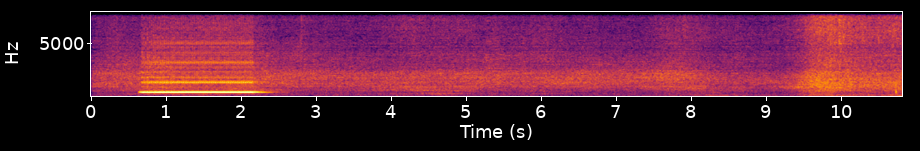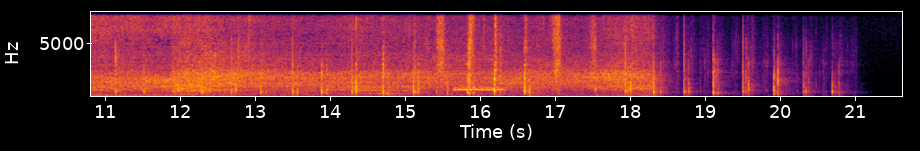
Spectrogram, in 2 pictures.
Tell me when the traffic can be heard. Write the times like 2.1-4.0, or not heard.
0.0-18.4.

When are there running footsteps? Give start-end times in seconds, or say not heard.
10.6-21.0.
